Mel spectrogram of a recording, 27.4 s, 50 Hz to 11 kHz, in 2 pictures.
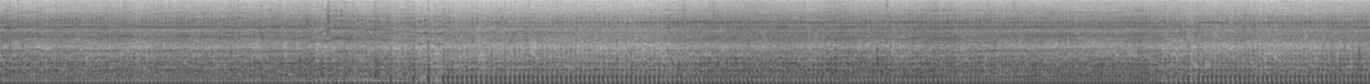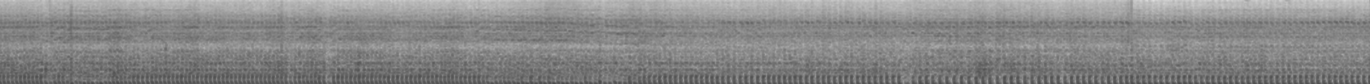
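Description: TVS Apache RR310's single-cylinder engine running steadily as the motorcycle rides slowly along a rough dirt track, with no big changes in revs.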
